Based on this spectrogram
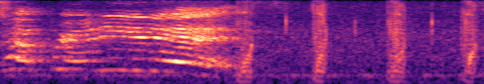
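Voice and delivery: high slow gushing; excited. Real, not acted. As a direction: gush over the flowers. Admiring flowers, gushing.

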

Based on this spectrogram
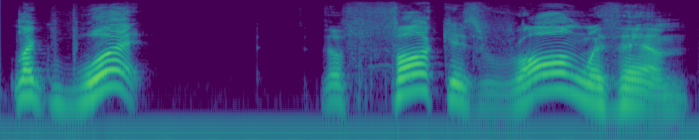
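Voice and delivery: ordinary talk, nothing marked

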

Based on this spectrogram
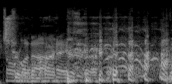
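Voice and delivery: drawn-out laughing repeat. Real, not acted. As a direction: stretch it out through laughter. Mocking the misheard title.

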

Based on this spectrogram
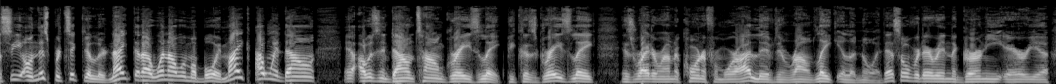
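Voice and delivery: ordinary delivery

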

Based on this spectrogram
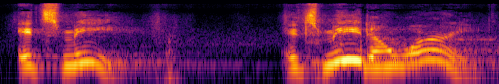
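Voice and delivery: a gentle, friendly "It's me, don't worry"; friendly reassurance. Retold or imitated. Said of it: "in that friendly way".

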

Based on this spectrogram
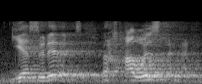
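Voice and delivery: normal talking voice

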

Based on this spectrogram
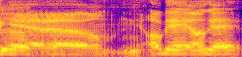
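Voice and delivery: high, drawn-out mimicked okays; imitated reaction. Comic retells a man's okays to host, high slow imitation. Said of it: "He was doing that".

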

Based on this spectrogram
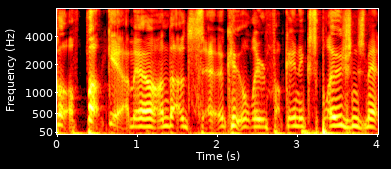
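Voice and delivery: slow, high, hammed-up dude voice, stretching out the man; dumb eighties action fan. A fan in the eighties raving about explosions, mock dude voice. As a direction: gush like a dazzled teen bro over explosions.

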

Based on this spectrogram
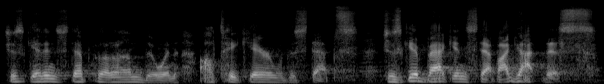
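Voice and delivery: lightly voiced, low and soft God; a hint of a calm, quiet divine voice; voice of the Lord. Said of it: "what the Lord said to me".

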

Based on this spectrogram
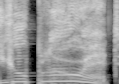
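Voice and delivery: high, slow, drawn-out "You blew it."; De Niro shouting. Retold or imitated. De Niro telling Stallone off in the Copland scene, high and drawn out. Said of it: "the scene with De Niro where De Niro gets, goes".

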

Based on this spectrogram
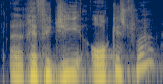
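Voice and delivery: ordinary talk, nothing marked

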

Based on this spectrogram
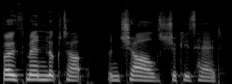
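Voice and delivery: usual speaking voice

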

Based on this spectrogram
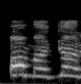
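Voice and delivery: very high excited cry; owner amazed. Retold or imitated. Owner thrilled after hearing him sing, high excited cry. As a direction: squeal it like he can't believe it. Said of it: "he goes".

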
